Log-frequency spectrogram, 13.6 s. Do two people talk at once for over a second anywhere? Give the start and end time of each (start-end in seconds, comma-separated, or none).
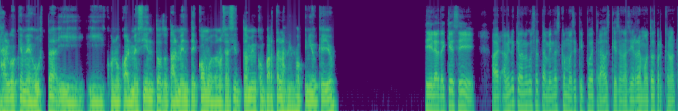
none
